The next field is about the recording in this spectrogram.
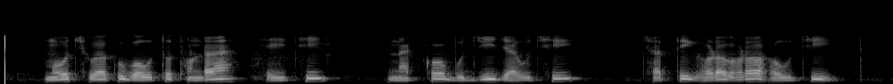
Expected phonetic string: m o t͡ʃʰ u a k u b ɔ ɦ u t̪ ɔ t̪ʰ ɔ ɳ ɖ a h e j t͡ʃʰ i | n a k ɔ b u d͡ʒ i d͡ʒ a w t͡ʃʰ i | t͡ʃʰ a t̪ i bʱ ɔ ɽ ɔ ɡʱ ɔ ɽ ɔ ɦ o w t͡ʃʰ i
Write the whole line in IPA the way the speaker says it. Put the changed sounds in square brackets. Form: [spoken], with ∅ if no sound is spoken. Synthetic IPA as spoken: m o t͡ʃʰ u a k u b ɔ ɦ u t̪ ɔ t̪ʰ ɔ ɳ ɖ a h e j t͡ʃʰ i | n a k ɔ b u d͡ʒ i d͡ʒ a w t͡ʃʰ i | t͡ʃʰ a t̪ i [ɡʱ] ɔ ɽ ɔ ɡʱ ɔ ɽ ɔ ɦ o w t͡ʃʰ i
